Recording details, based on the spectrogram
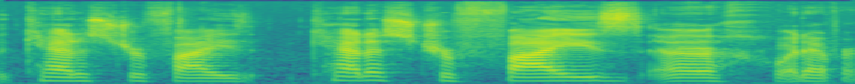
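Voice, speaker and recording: This woman has a Spanish accent and a fairly low pitch. The recording is very clean, with a silent background. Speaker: tarot reader. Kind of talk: tarot reading. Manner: hesitant, many fillers.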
